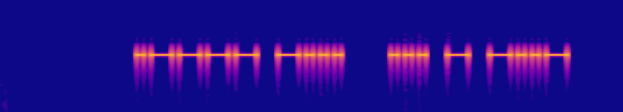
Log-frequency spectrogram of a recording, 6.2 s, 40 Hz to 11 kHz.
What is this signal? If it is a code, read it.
Morse code, heard as a keyed tone, about 17 wpm, 700 Hz. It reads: 1B STX
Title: Field Day Exchanges Encore - 17wpm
